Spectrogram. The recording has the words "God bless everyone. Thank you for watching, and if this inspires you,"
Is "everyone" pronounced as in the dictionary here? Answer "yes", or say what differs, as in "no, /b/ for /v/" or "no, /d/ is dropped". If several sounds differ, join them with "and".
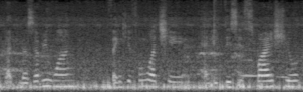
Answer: no, /v/ is dropped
